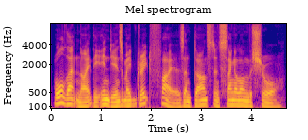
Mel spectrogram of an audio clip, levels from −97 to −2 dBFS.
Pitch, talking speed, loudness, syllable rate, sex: 115 Hz, 190 wpm, -16 LUFS, 4.4 syllables/s, male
